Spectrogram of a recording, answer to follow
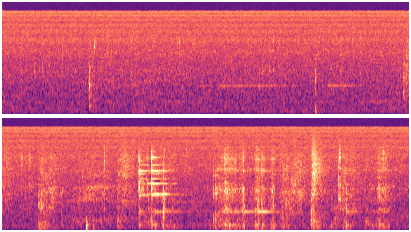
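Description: Near silence: room tone, with faint scattered clicks and small knocks in the second half.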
